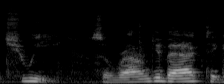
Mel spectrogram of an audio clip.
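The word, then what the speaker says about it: chui: the kidneys sound is chewy like c-h-u-i okay this one put the feet together you wrap your hands around your knees and you make the sound chewy like c-h-u-i chuwi so round your back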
